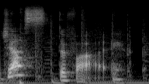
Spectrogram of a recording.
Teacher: Stress in the first syllable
